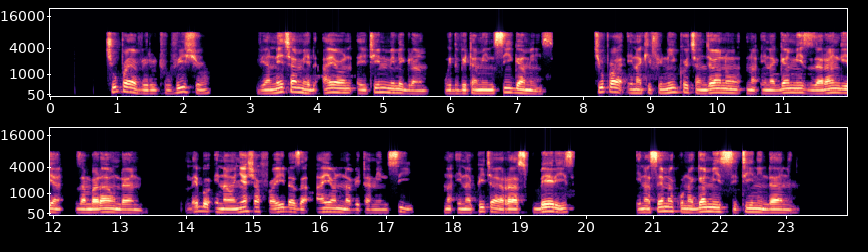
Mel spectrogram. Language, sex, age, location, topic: Swahili, male, 18-24, Kisumu, health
